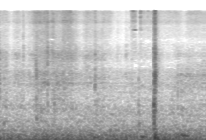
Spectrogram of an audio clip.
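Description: Steady low rumble inside a car's cabin, with a single sharp click about one and a half seconds in.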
